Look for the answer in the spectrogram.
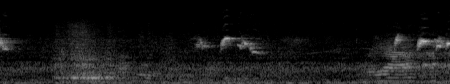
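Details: During red-whiskered bulbul trapping with a decoy bird on 23 October 2019, a murmur of speech gives way to two short, sweet warbled phrases, the second louder and more rapid.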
